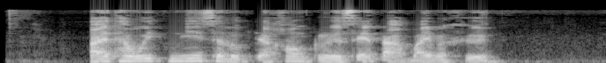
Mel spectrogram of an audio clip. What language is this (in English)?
Thai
